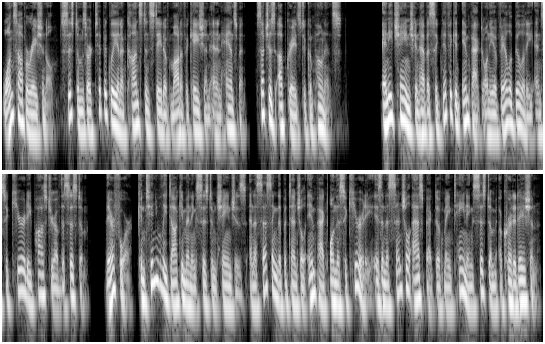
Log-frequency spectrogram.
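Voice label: American e-learning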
